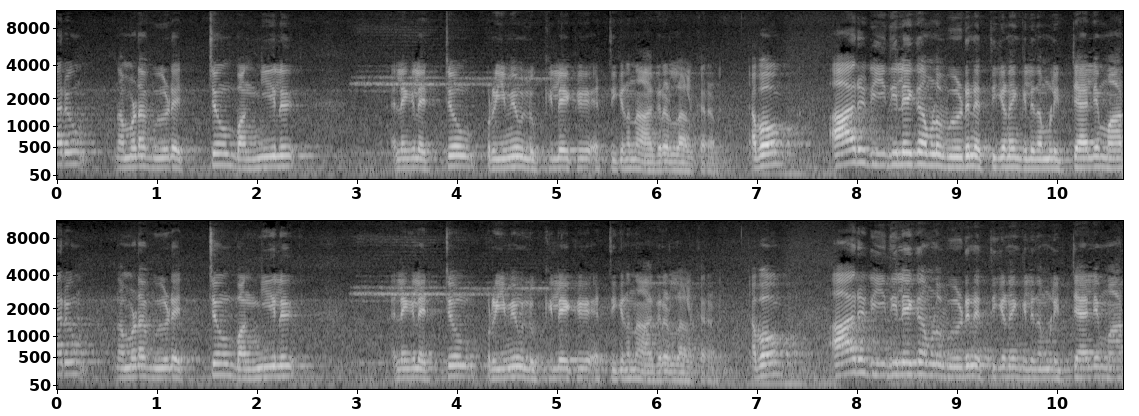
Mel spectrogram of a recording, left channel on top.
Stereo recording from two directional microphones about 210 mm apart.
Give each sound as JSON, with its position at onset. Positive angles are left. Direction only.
{"t": 0.6, "sound": "a man's voice", "side_deg": 0}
